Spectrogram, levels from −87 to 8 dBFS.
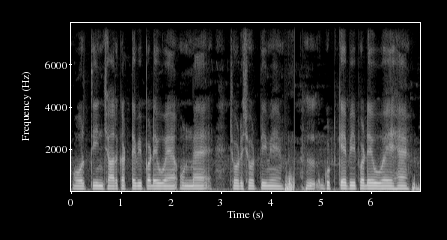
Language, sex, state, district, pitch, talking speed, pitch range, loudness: Hindi, male, Uttar Pradesh, Shamli, 130 Hz, 145 wpm, 130-135 Hz, -17 LUFS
